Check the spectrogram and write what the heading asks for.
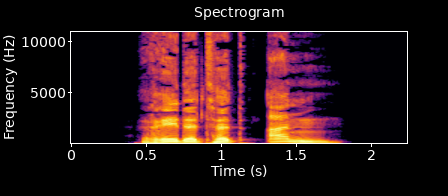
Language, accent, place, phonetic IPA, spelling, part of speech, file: German, Germany, Berlin, [ˌʁeːdətət ˈan], redetet an, verb, De-redetet an.ogg
- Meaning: inflection of anreden: 1. second-person plural preterite 2. second-person plural subjunctive II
